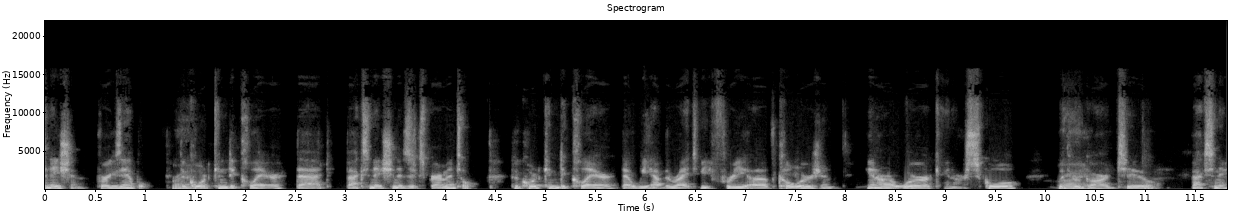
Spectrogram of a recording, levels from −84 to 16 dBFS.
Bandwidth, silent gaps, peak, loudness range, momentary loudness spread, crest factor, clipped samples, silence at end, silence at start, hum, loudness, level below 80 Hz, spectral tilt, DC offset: 12.5 kHz; none; 0 dBFS; 1 LU; 8 LU; 12 dB; under 0.1%; 0 s; 0 s; none; -12 LUFS; -46 dBFS; -5 dB/octave; under 0.1%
